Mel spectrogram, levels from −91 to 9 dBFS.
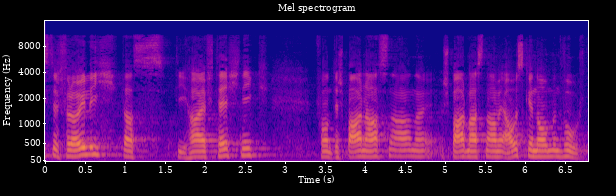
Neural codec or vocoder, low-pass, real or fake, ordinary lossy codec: none; 10.8 kHz; real; none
